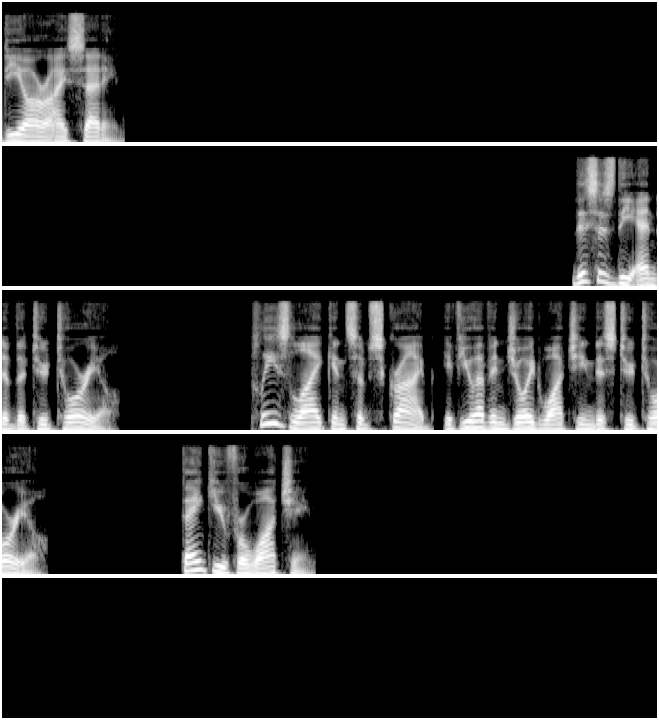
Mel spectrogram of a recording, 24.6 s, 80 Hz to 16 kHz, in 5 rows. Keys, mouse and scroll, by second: 5.2 click, 5.8 ctrl+s.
